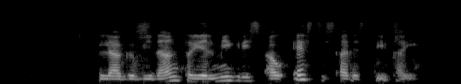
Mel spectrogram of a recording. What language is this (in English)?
Esperanto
